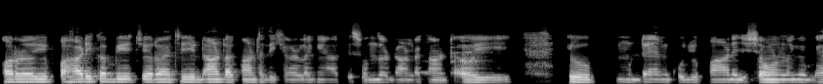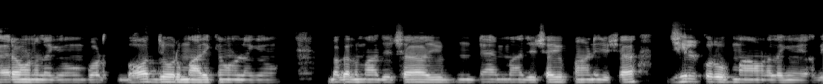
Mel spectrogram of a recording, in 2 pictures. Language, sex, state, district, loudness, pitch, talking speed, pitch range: Garhwali, male, Uttarakhand, Uttarkashi, -17 LUFS, 110 Hz, 195 wpm, 110-115 Hz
